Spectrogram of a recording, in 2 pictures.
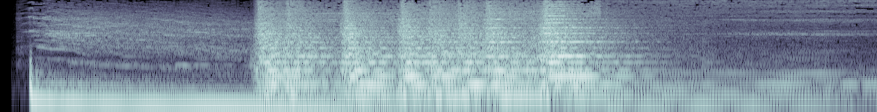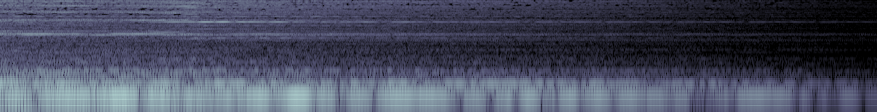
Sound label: Dramatic Sting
